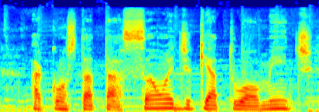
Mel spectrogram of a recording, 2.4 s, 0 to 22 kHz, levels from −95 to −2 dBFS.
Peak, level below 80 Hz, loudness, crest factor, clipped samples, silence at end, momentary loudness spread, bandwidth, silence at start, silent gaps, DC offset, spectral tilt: 0 dBFS; -40 dBFS; -16 LUFS; 16 dB; under 0.1%; 0 s; 4 LU; 17 kHz; 0 s; none; under 0.1%; -4.5 dB/octave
